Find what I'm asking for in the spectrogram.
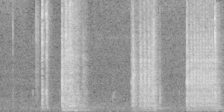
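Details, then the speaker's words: Mastercraft racer engine, booster battery unhooked to test its own battery: three short clattering starter bursts, each dying without the engine catching; the battery is bad, too weak to crank, so it needs the booster. "No. Didn't think it would. The battery is screwed. So, so I'm just using the booster."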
